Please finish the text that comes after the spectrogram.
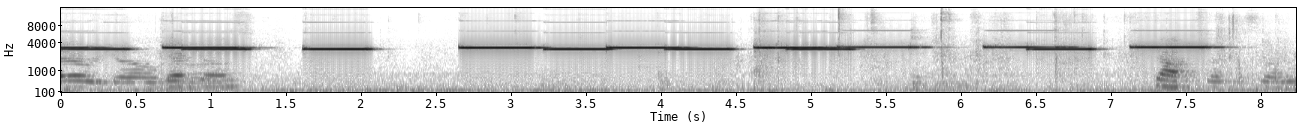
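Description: Several smoke detectors sound together indoors, a loud, piercing electronic beep repeating in long pulses with short gaps, while people talk and exclaim underneath.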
